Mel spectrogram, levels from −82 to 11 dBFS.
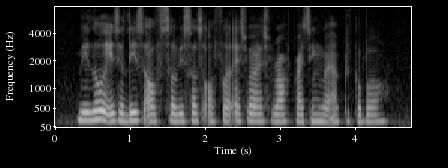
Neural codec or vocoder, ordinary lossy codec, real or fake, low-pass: codec, 16 kHz, 2 kbps, FunCodec, trained on Chinese and English, 25 frames a second; none; fake; none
